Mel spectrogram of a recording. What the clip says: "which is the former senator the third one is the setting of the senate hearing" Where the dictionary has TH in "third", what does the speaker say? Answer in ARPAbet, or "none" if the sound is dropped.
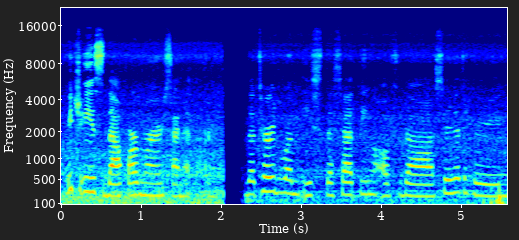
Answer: T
